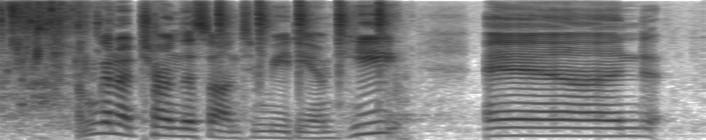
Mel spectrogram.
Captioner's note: water running; stove clicking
